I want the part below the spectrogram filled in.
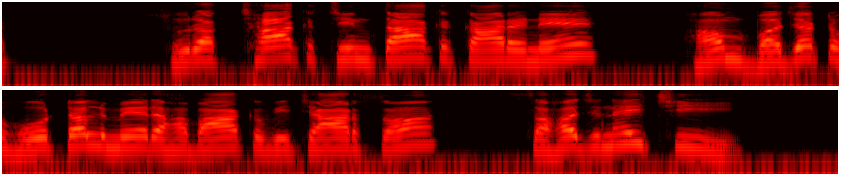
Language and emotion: Maithili, fearful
